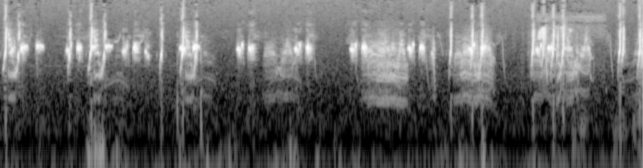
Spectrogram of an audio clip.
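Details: Male quail (batair) calls in a recording made for the morning hunt. Sharp clipped chirps come in rapid bursts of two to four notes, about a hundred per minute, broken by a few rougher squawky notes.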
